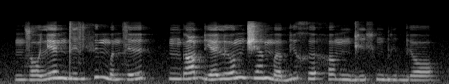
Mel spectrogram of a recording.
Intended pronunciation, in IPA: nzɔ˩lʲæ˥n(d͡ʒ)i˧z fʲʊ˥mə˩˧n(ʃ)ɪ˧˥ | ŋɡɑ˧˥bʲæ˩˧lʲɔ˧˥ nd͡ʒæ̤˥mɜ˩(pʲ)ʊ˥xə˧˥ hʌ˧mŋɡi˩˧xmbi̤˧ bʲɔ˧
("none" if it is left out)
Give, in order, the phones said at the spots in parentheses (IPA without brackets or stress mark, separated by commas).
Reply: d, z, bʲ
